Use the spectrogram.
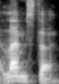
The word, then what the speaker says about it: Leominster: Leominster. Yeah, Leominster.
